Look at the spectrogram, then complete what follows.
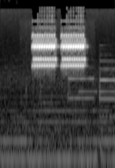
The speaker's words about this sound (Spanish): Cerró sus ojos, no queriendo dormir, sino para ahuyentar las imágenes que buscaban arrebatarle la poca cordura que le quedaba, hasta que el timbre del teléfono lo hizo abrirlo sobresaltado.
